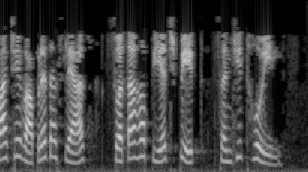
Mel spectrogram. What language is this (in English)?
Marathi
